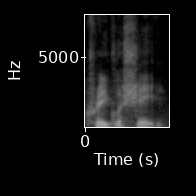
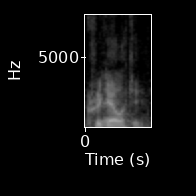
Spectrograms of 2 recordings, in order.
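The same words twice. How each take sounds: First: The name is given a French-sounding pronunciation. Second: The name is given its usual local pronunciation. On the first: The speaker calls it wrong. "I thought it was a, a French brand, Craigellachie" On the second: The speaker calls it right. "All rolls off the tongue"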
